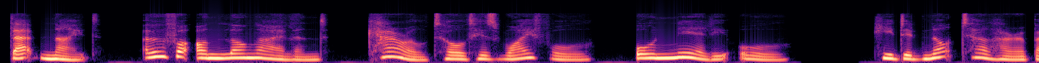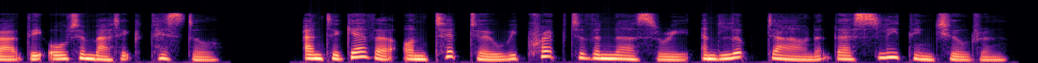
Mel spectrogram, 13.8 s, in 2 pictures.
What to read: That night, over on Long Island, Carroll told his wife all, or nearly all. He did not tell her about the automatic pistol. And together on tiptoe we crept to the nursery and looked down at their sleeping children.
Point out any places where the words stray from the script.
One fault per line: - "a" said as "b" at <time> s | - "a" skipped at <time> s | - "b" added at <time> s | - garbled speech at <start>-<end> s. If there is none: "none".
none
